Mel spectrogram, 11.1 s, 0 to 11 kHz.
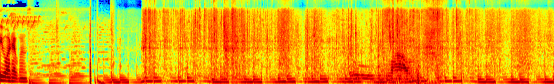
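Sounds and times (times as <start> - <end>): background music with bass notes: 0.0 - 11.0
plastic bag crinkling: 2.8 - 11.0.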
